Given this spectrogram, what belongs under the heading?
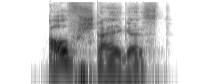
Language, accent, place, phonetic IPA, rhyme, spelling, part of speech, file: German, Germany, Berlin, [ˈaʊ̯fˌʃtaɪ̯ɡəst], -aʊ̯fʃtaɪ̯ɡəst, aufsteigest, verb, De-aufsteigest.ogg
- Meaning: second-person singular dependent subjunctive I of aufsteigen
